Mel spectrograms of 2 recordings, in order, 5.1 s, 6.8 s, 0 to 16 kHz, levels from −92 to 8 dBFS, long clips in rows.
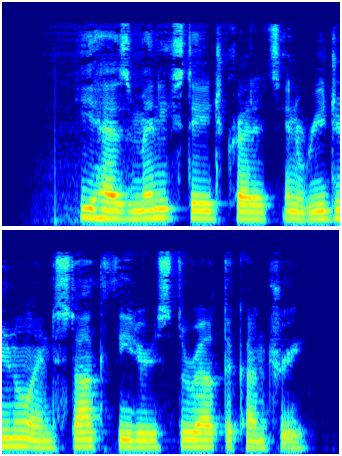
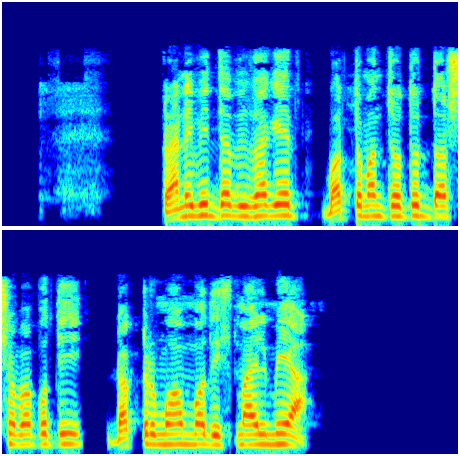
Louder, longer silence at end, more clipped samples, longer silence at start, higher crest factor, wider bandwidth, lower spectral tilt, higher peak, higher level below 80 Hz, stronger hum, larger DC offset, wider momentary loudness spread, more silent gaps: second, -29 LUFS vs -14 LUFS; second, 0.25 s vs 1.15 s; neither; second, 0.6 s vs 1.2 s; about the same, 18 dB vs 14 dB; first, 11.5 kHz vs 7.6 kHz; first, -7 dB/octave vs -5.5 dB/octave; second, -10 dBFS vs 0 dBFS; about the same, -60 dBFS vs -56 dBFS; neither; neither; about the same, 8 LU vs 6 LU; second, none vs 4.07-4.19 s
